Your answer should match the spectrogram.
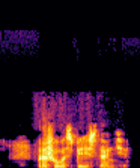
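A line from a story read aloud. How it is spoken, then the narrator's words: Calm. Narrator (Russian): спокойно сказал Север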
